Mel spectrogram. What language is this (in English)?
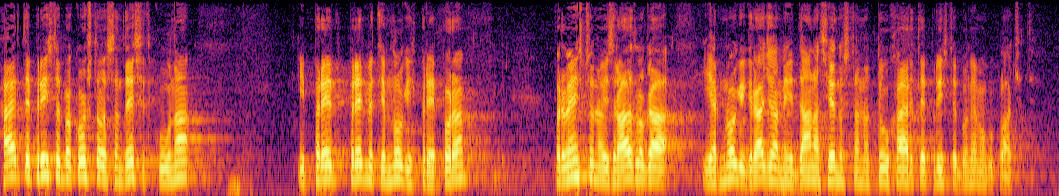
Croatian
